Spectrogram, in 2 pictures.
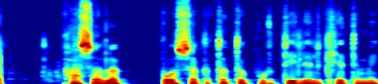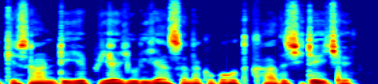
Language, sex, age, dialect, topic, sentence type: Maithili, male, 18-24, Bajjika, agriculture, statement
